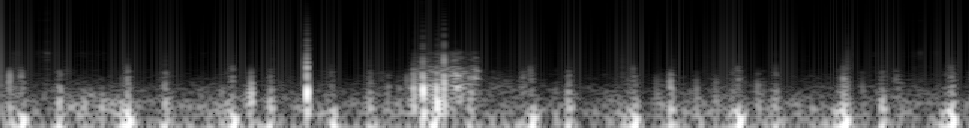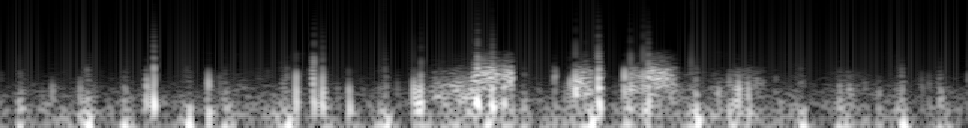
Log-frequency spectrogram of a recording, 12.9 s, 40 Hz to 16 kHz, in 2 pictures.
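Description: Loud low thumping heartbeat through a stethoscope, around 85 beats a minute, with rustling and handling noise over it.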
